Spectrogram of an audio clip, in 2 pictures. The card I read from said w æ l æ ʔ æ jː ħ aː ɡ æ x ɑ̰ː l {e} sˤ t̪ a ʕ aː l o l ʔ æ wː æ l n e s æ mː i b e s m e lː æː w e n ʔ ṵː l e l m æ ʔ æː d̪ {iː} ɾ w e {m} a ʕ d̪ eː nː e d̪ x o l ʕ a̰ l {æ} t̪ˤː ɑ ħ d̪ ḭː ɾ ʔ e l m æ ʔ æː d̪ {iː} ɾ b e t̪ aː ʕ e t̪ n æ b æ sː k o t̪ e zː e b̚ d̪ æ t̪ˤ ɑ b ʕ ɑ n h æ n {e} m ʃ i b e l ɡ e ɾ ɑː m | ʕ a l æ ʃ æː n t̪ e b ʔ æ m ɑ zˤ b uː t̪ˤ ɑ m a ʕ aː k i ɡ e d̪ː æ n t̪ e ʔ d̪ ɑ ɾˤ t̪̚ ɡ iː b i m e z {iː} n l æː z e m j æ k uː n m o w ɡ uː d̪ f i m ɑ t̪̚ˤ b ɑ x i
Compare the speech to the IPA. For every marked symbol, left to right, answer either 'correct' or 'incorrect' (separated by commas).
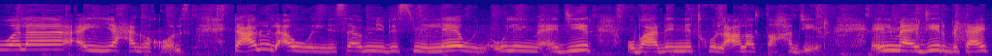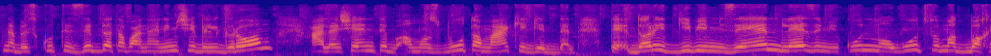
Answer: correct, correct, incorrect, correct, correct, correct, incorrect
